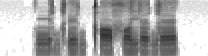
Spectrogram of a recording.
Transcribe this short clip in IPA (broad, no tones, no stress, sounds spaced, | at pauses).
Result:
mʲ o ɡ ʔ y ɡ pʼ ɔ f o j ø ɡ ø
